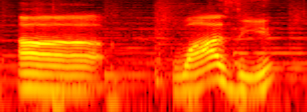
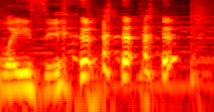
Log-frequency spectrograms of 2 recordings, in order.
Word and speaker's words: Wazi: Wazi, not Wazy.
